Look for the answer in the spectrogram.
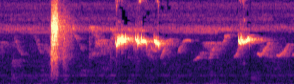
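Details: Olive-backed sunbird 'full tembakan isian' recording for other birds to imitate: one sharp high tick, then a quick cluster of three thin trilled notes and a final high trill.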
